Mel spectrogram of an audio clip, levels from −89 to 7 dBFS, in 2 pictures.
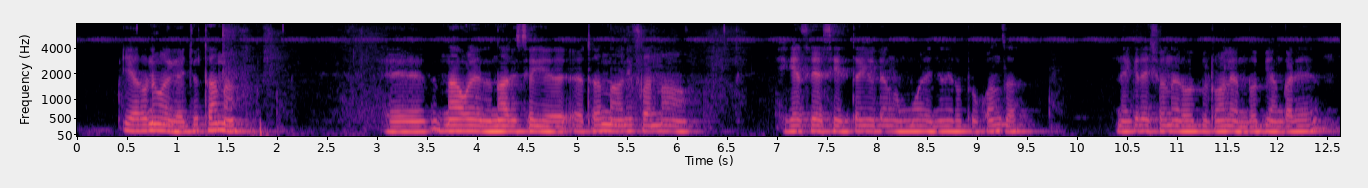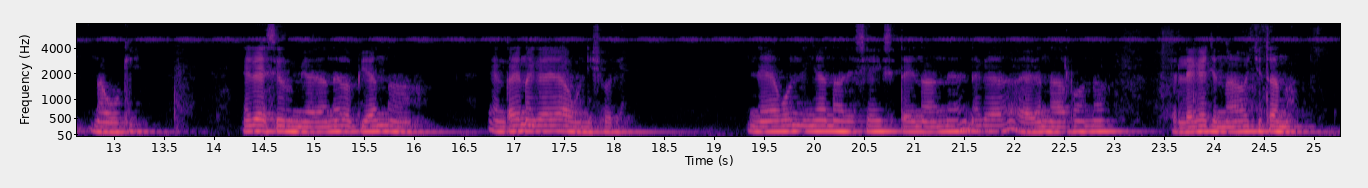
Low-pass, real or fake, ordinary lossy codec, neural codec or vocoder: none; real; none; none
